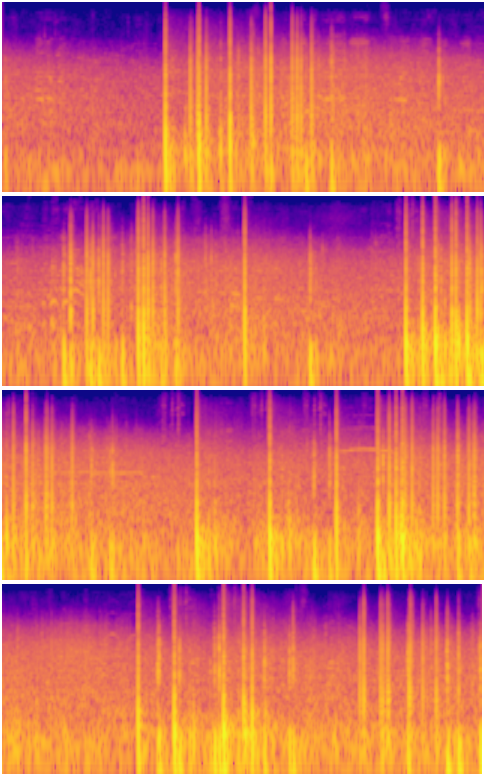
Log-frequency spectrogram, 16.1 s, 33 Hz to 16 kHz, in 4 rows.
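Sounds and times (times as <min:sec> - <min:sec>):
fireworks bangs and cracks: 0:01.3 - 0:16.0
whistle of rising shell: 0:10.7 - 0:11.6, 0:12.8 - 0:13.4.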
